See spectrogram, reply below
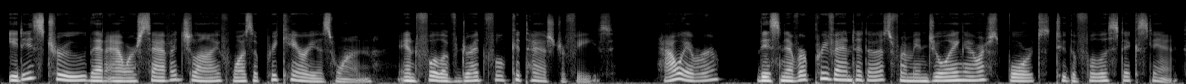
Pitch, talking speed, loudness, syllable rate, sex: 175 Hz, 145 wpm, -18 LUFS, 4.4 syllables/s, female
